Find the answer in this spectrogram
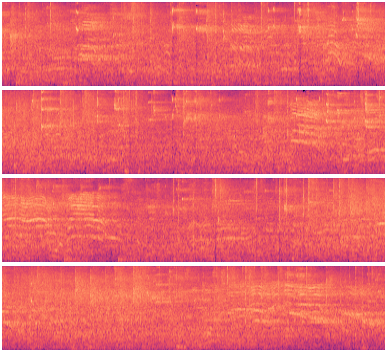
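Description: Badminton hall ambience: repeated sharp racket strikes on shuttlecocks and footfalls on the wooden court floor, over indistinct chatter of many voices in a large, echoing hall.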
